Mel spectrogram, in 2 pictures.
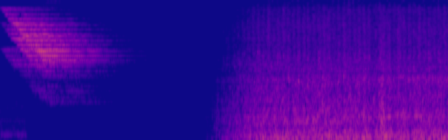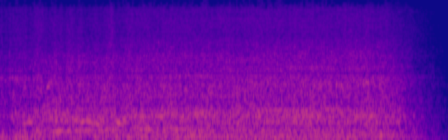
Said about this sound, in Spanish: Sí, es un coche, pero no cualquier coche. Es el que marcó el principio del cambio de la industria automovilística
